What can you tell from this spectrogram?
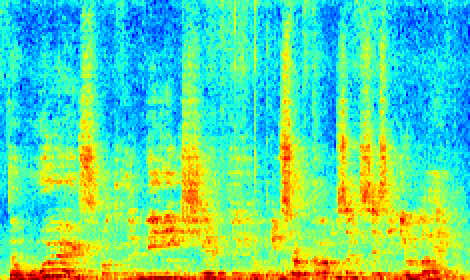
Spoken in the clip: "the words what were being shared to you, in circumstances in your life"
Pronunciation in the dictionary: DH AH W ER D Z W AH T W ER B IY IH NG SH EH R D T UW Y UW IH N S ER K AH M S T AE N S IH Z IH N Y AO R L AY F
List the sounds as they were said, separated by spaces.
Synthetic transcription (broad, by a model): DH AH W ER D S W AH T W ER B IY IH NG SH EH R D T UW Y UW IH N S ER K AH M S T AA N S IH S IH N Y AO R L AY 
